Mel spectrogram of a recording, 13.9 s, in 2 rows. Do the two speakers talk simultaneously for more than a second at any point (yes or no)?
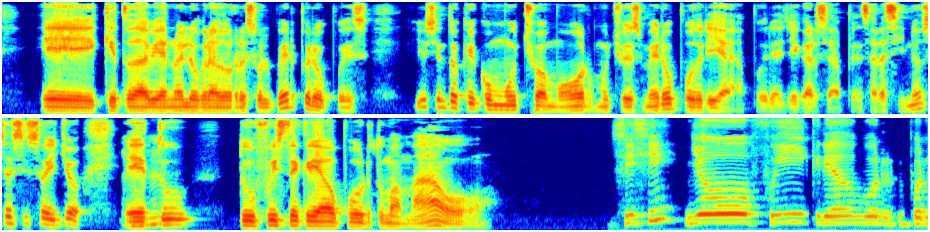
no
